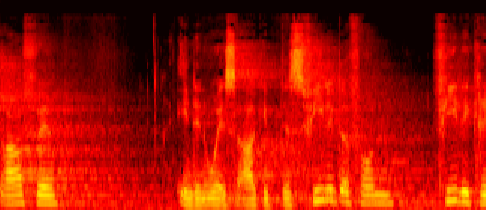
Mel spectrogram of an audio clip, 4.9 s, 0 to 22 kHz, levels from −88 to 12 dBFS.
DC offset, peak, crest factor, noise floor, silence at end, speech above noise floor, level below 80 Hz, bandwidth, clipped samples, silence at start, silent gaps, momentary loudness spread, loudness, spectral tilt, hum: under 0.1%; -6 dBFS; 20 dB; -48 dBFS; 0 s; 25 dB; -54 dBFS; 16 kHz; under 0.1%; 0 s; none; 19 LU; -23 LUFS; -4 dB/octave; none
